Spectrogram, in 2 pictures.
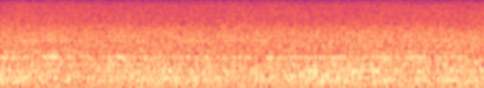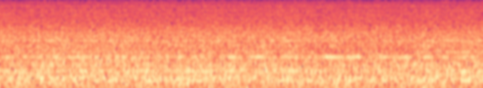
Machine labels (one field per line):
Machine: fan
